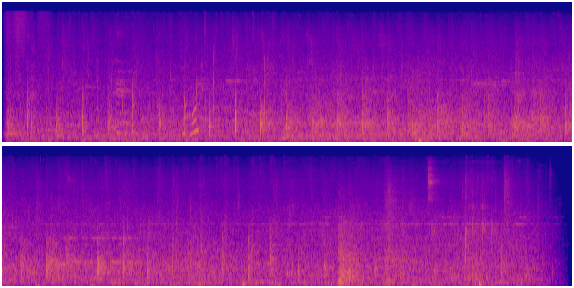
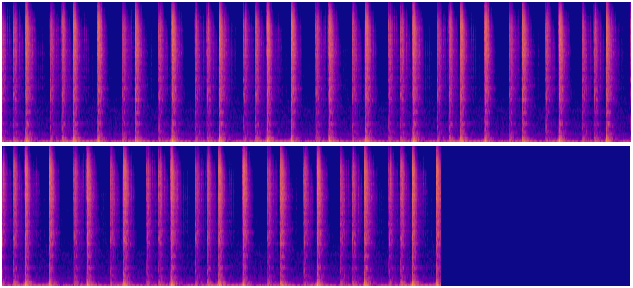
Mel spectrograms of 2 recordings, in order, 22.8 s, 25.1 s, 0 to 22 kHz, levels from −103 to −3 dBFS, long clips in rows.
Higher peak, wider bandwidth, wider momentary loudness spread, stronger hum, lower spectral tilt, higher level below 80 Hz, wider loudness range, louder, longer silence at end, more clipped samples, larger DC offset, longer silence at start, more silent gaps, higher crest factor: second, -24 dBFS vs -8 dBFS; second, 16.5 kHz vs over 20 kHz; second, 5 LU vs 15 LU; neither; first, -4.5 dB/octave vs 0.5 dB/octave; second, -62 dBFS vs -48 dBFS; about the same, 3 LU vs 2 LU; second, -48 LUFS vs -33 LUFS; second, 0.25 s vs 3.8 s; neither; neither; about the same, 0 s vs 0 s; neither; about the same, 24 dB vs 28 dB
